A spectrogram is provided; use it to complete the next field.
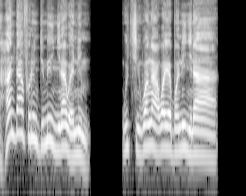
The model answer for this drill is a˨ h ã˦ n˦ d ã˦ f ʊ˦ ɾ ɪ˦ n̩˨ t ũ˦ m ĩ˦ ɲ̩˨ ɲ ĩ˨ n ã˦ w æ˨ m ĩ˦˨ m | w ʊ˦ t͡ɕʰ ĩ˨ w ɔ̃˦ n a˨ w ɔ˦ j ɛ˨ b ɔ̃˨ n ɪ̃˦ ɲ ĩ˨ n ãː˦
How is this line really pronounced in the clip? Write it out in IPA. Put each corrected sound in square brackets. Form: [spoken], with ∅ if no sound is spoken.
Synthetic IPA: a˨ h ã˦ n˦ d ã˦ f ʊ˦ ɾ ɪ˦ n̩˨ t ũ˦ m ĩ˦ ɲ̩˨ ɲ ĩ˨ n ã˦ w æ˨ [n] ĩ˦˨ m | w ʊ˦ t͡ɕʰ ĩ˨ w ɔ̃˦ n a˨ w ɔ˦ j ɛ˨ b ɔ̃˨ n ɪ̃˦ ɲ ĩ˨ n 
